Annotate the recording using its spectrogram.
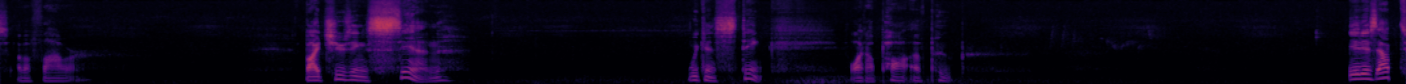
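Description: A young man talks animatedly, close to a small microphone, with pauses.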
